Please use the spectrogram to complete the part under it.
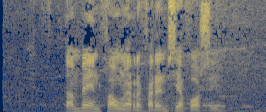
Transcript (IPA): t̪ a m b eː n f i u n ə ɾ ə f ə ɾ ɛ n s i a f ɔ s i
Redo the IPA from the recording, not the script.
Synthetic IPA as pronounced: t̪ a m b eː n f a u n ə r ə f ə ɾ ɛ n s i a f ɔ s i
